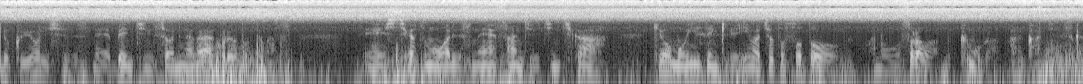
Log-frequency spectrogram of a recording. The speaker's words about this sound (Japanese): 昼間ちょっと暑かったんですけど、今は涼しいですね。えっと、風も気持ちよくて、えっと、まあ、セミの声の割には、まあ、涼しい感じを僕は受けています。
